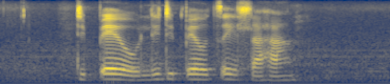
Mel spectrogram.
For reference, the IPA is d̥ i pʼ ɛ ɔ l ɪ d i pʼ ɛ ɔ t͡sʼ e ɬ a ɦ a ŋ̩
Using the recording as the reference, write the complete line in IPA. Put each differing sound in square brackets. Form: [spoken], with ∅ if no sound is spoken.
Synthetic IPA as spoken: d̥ i pʼ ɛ ɔ l ɪ d i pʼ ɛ ɔ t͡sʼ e ɬ a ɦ a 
